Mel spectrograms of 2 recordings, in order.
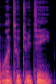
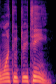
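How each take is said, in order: First: It is said flatly, with no energy. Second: It is said with lots of energy.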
